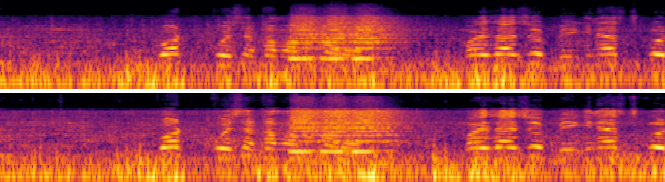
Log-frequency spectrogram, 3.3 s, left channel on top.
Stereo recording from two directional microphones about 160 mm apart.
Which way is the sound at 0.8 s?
30° left (ahead or behind).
